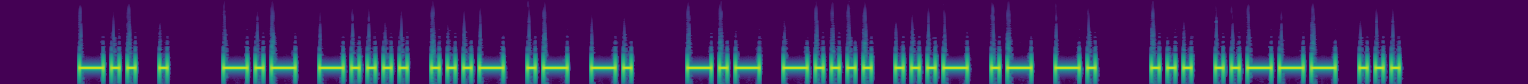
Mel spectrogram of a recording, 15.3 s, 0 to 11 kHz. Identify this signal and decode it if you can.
Morse code, heard as a keyed tone, about 14 wpm, 650 Hz. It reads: DE K6VAN K6VAN S2S
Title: SOTA QSO Practice 15wpm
